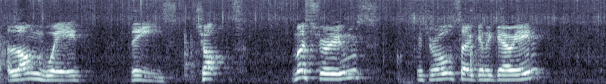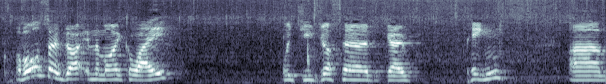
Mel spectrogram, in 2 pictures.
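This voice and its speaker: A man's voice: on the high side, noisy background. A man cooking live in his city apartment, chatting in a rambling, casual way, sounding a little stuffy and nasal. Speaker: home cook livestreaming. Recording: sizzling pan behind the voice. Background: food frying in a pan.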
